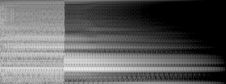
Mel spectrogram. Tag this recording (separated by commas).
Alarm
